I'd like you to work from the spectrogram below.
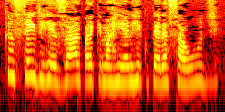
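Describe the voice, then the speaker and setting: A woman playing an anxious but determined carer at a deathbed, earnest and formal in a radio melodrama, with a slightly husky voice. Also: a little high, fairly even intonation, measured pace, faint music behind. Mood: resolute. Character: anxious, determined woman tending a dying loved one. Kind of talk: melodramatic radio drama acting.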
